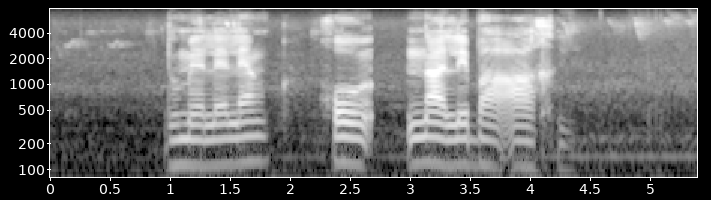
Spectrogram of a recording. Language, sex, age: Tswana, male, 20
